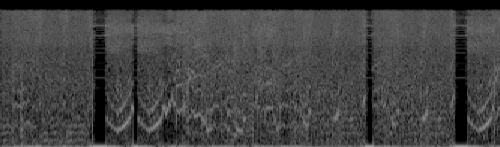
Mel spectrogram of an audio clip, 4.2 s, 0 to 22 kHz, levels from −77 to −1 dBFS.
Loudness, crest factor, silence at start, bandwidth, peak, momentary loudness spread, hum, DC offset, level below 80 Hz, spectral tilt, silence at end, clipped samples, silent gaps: -28 LUFS; 16 dB; 0 s; 16.5 kHz; -16 dBFS; 2 LU; none; 0.6%; -56 dBFS; 0.5 dB/octave; 0 s; under 0.1%; none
